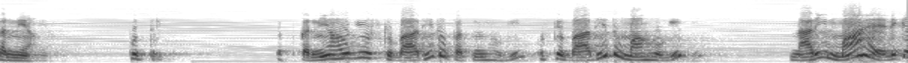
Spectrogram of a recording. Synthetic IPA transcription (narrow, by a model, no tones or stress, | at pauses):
kɐnja̰ | pʊt̪ɾi | d͡ʒɐb̚kɐnjaɦoːɡiʊskebaːd̪ɦit̪opɐt̪niɦoːɡiːʊskebaːd̪ɦit̪omãɦoːɡiː | naːɾimãɦɛːleːkɪ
